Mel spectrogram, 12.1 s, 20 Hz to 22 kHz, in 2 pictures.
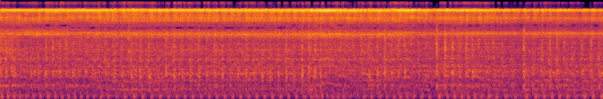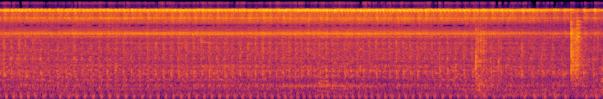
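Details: Honda CD70 single-cylinder bike after timing and cam chain tensioner work for an engine noise problem: steady, even putter at idle with no knocking or rattling on top; idling cleanly.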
